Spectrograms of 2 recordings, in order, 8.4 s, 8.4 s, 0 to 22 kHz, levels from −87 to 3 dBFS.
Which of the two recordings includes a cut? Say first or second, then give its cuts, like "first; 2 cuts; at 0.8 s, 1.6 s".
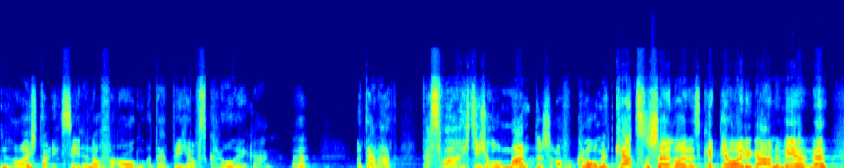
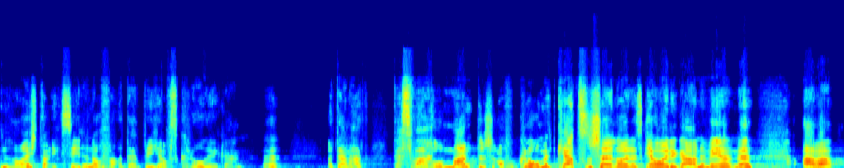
second; 3 cuts; at 1.2 s, 4.3 s, 6.4 s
